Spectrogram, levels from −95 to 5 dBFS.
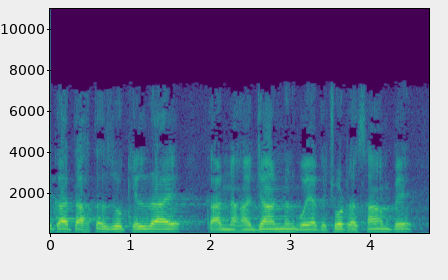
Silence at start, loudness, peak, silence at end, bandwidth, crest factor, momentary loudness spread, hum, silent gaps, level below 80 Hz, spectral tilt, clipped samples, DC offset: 0 s; -17 LUFS; -2 dBFS; 0.2 s; 7.6 kHz; 16 dB; 6 LU; none; none; -58 dBFS; -6 dB/octave; under 0.1%; 0.4%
